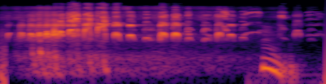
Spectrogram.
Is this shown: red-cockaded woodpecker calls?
yes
